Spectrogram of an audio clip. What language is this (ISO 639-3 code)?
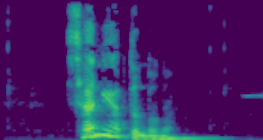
tur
